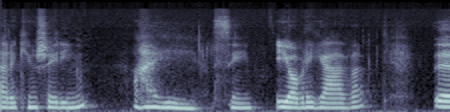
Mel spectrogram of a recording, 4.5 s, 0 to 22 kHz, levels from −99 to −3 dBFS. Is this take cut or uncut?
cut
